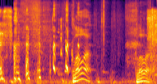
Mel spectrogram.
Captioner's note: laugh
